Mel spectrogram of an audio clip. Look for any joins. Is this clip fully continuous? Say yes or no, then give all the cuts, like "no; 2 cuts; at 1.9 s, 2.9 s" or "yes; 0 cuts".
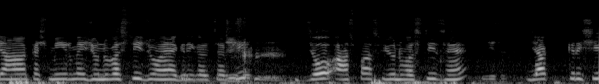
no; 1 cut; at 2.7 s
